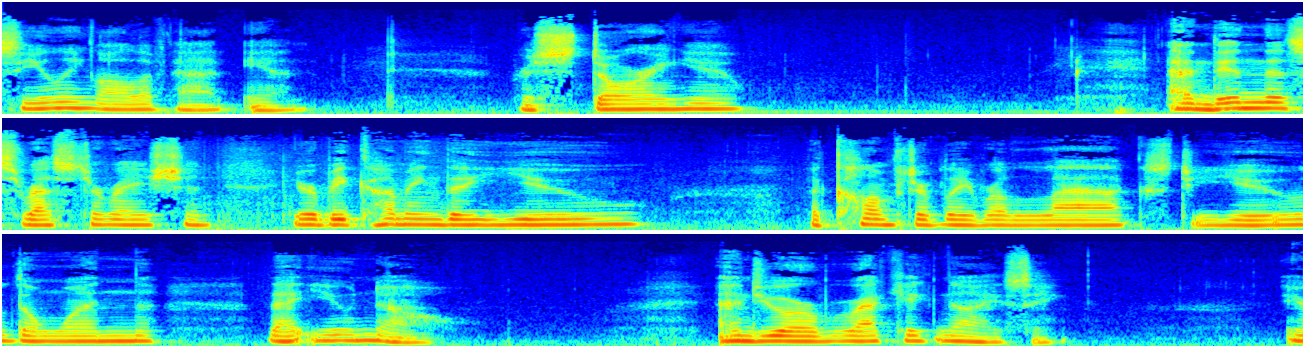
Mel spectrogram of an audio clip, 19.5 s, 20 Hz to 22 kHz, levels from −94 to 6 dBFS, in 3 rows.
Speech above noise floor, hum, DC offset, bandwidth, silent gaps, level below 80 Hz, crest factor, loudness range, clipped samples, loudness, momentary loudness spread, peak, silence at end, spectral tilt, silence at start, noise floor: 34 dB; none; under 0.1%; 13 kHz; none; -48 dBFS; 18 dB; 4 LU; under 0.1%; -19 LUFS; 12 LU; -2 dBFS; 0 s; -5.5 dB/octave; 0 s; -52 dBFS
